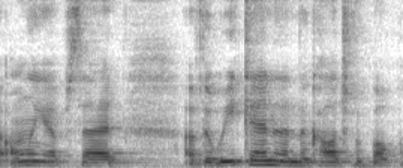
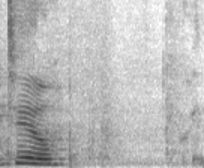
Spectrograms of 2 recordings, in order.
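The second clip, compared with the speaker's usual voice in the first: normal talking voice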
